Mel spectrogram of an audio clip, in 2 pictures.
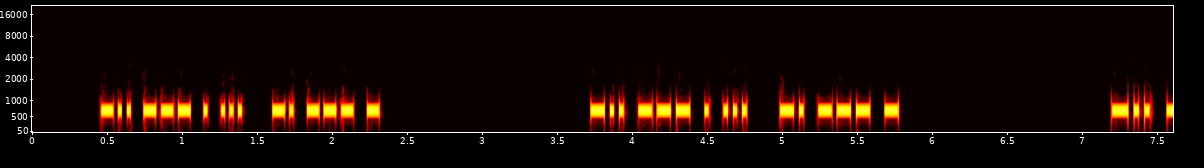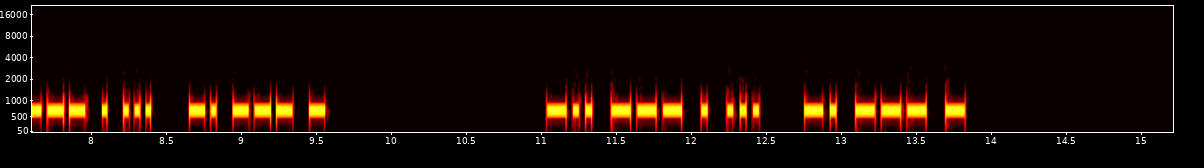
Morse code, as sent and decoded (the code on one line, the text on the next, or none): -.. --- . ... / -. --- - / -.. --- . ... / -. --- - / -.. --- . ... / -. --- - / -.. --- . ... / -. --- -
DOES NOT DOES NOT DOES NOT DOES NOT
